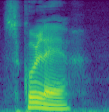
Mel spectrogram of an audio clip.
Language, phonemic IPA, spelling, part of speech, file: French, /skɔ.lɛʁ/, scolaire, adjective, Fr-scolaire.ogg
- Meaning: 1. school; scholastic, academic 2. textbooklike, textbook; convenient for use in a school setting, but unrigorous and unscientific 3. rigid and unimaginative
